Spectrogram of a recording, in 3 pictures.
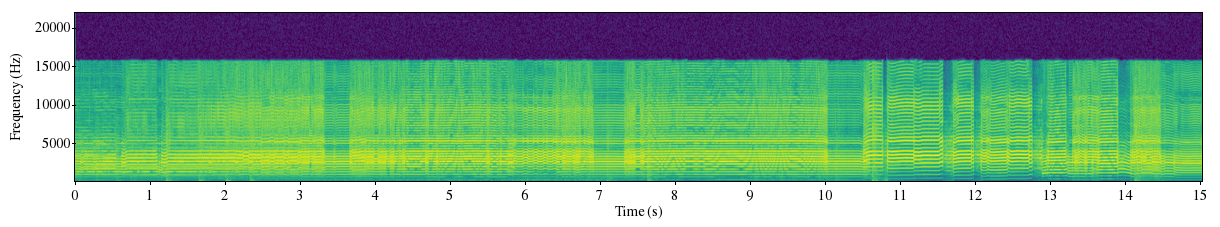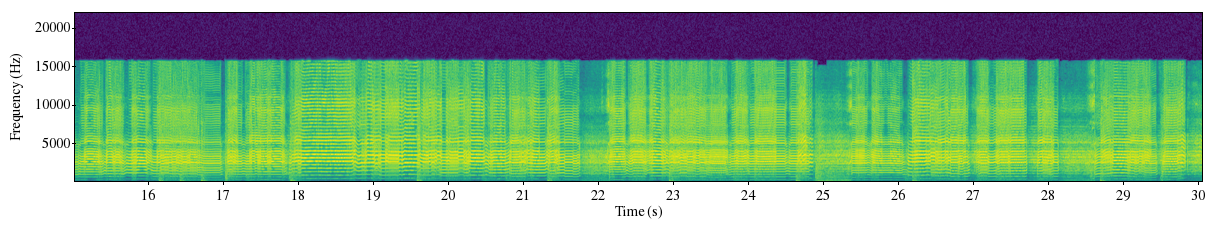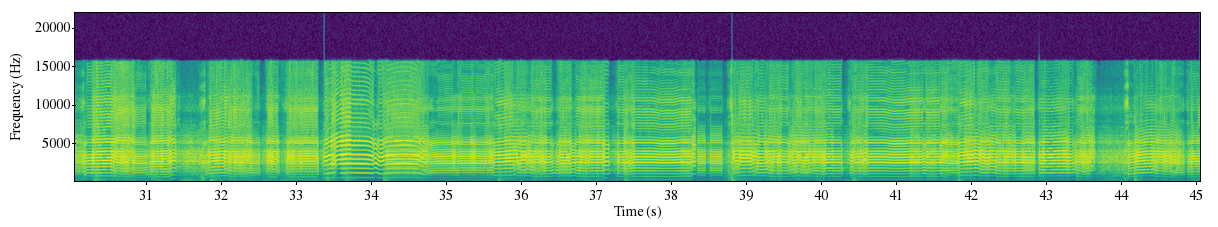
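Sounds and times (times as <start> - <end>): shrill reed pipe melody: 0.0 - 45.0
large drum beats: 0.6 - 2.6, 5.8 - 8.0, 10.6 - 10.9, 14.1 - 14.5, 16.0 - 18.3, 19.6 - 21.8, 22.6 - 23.6, 24.5 - 27.0, 28.5 - 29.6, 31.8 - 34.8, 37.3 - 37.6, 40.4 - 40.7
deep drum beats: 5.9 - 7.9, 16.2 - 18.2, 21.3 - 21.7, 22.9 - 23.4, 24.6 - 25.5, 33.4 - 34.7, 37.4 - 37.6.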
